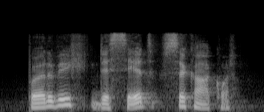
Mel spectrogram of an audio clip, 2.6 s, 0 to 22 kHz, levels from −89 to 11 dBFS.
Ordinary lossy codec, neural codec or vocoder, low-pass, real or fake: none; codec, 16 kHz, 0.5 kbps, X-Codec, HuBERT features, trained on LibriSpeech; 7.2 kHz; fake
